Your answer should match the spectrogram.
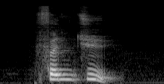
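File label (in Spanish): "分剧", chino mandarin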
